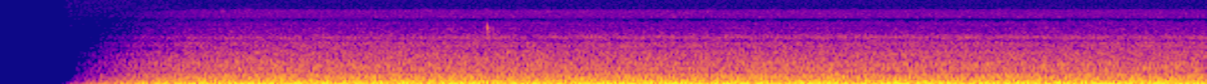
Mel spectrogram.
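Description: Silence, then about half a second in a steady low rumble of road and engine noise fades in, heard from inside a car's cabin.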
